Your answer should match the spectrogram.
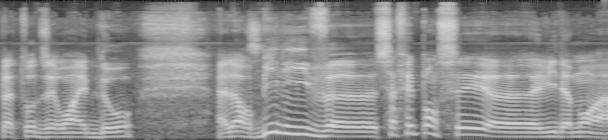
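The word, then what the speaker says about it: Bi2Liv: tickets papier grâce à une application qui s'appelle Believe. Ça s'écrit B-I-2-L-I-V et je suis ravi de recevoir son cofondateur Ruben Kaloun. Bonjour. Bonjour. Merci d'être là sur le plateau de 01 Hebdo. Alors, Believe, ça fait penser évidemment à Bill, Oui.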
